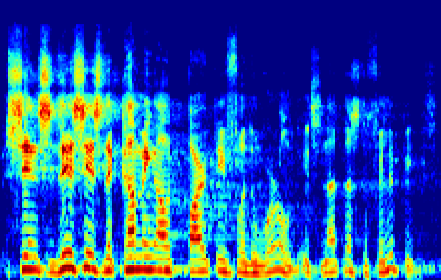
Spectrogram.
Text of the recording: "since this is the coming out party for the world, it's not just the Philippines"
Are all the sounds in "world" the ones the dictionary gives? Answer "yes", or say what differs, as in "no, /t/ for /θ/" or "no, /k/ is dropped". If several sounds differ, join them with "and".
yes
